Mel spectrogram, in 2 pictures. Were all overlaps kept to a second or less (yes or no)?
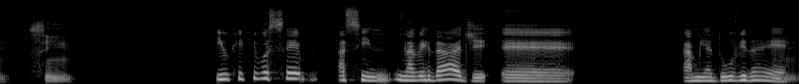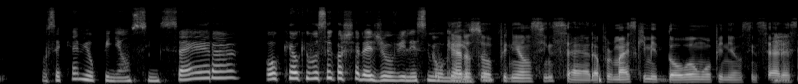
yes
